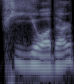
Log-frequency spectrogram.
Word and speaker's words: Fyodor: It's it's Fyodor, but you say it Fyodor probably, right? But it's actually Fyodor. Like Fjord? Yeah, but it's Fyodor. Okay.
